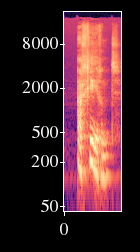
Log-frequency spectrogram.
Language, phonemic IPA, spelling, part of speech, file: Dutch, /aˈɣerənt/, agerend, verb, Nl-agerend.ogg
- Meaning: present participle of ageren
